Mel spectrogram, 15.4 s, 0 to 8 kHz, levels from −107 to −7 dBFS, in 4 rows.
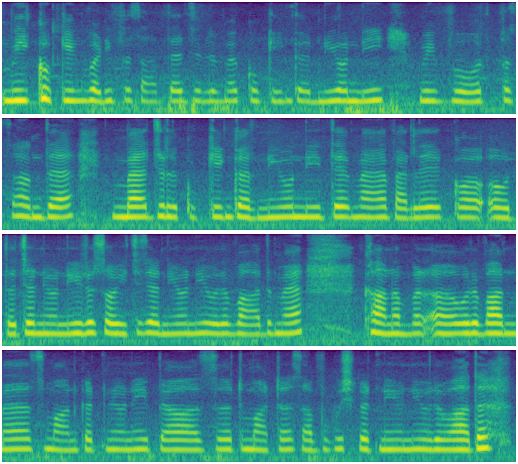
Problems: none marked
